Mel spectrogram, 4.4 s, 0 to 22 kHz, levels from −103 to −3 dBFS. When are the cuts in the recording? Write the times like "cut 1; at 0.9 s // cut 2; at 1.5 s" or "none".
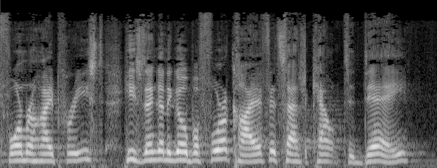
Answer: cut 1; at 3.0 s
